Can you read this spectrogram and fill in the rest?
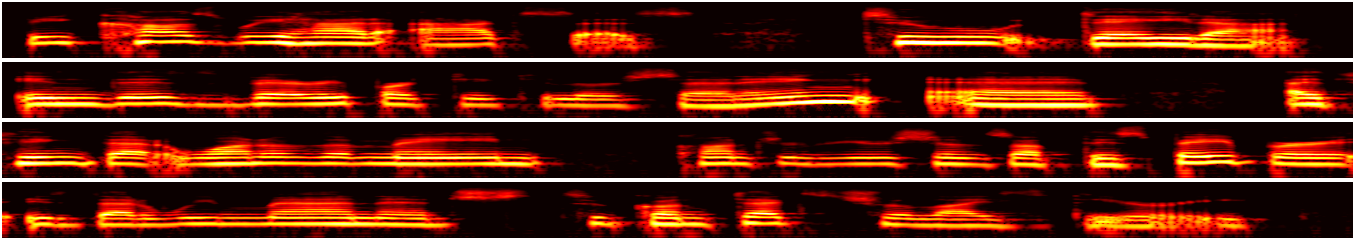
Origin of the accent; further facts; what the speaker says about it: Ecuador; now in Mexico; So I am originally from Ecuador, but I live in Mexico.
